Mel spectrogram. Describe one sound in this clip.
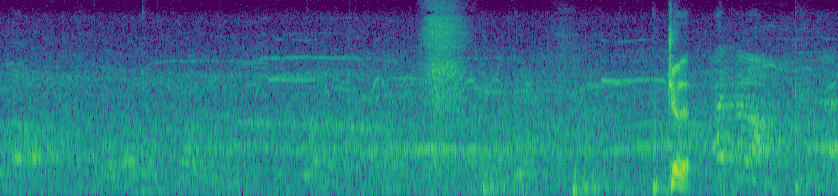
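Young men shout to each other in an echoing hall.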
